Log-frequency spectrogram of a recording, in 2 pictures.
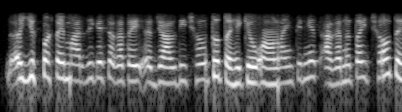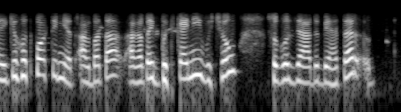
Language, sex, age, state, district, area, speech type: Kashmiri, female, 45-60, Jammu and Kashmir, Kulgam, rural, conversation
